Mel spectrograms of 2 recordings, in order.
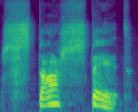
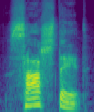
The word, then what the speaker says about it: Sarstedt: It's Peter Starstedt. Is that right? Peter Starstedt, not Star, Sarstedt.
